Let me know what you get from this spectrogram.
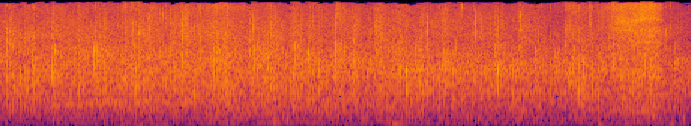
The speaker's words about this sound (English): So one last time, let's give them a round of applause.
